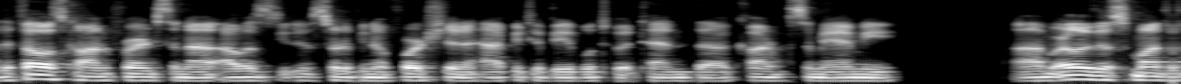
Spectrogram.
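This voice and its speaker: A young adult man, an oncology fellow, interviews a guest on a recorded video. He speaks quickly in a low voice, hedging often and filling his talk with fillers and restarts.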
